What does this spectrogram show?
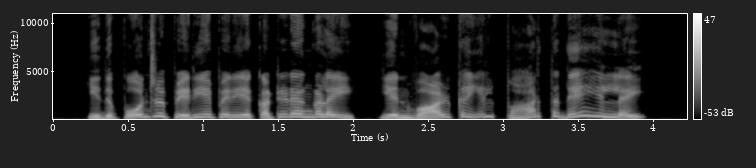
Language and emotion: Tamil, happy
